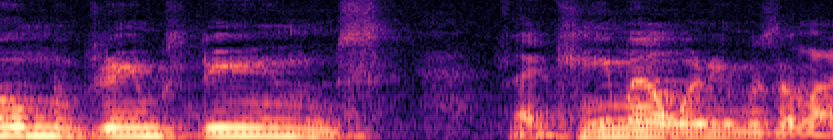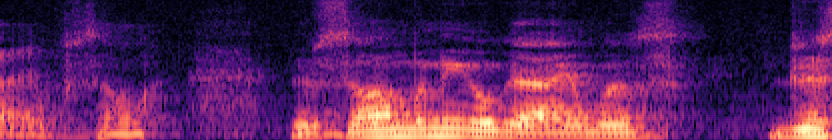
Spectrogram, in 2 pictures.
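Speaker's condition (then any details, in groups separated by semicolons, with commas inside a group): Cerebral palsy, severe; spastic type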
